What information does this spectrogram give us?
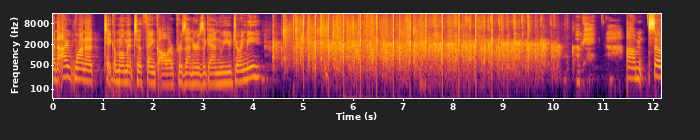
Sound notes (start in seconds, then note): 4.3 applause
